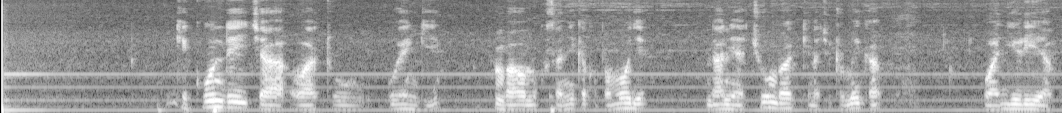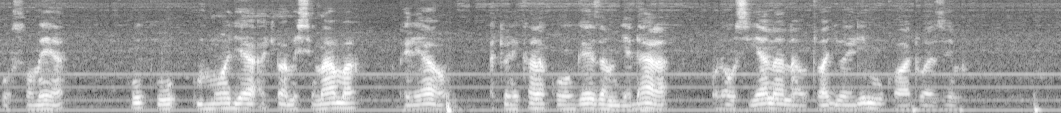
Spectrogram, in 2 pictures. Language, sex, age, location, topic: Swahili, male, 36-49, Dar es Salaam, education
